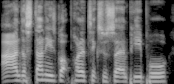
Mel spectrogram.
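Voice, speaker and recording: A man's voice: medium pitch, fairly even intonation, brisk, dry recording, studio quality. A man with a London roadman accent chatting casually to livestream viewers, laid-back and slangy, often repeating himself. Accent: London roadman, multicultural urban slang. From London, England. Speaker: football fan channel host.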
